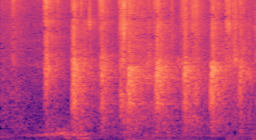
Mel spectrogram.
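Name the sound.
audience applause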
